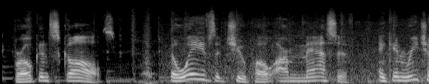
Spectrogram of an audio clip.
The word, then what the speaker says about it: Teahupo'o: It's pronounced Teahupo'o and it means broken skulls in Tahitian. Yeah, you heard that right. Broken skulls. The waves at Teahupo'o are massive and can reach up to 23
